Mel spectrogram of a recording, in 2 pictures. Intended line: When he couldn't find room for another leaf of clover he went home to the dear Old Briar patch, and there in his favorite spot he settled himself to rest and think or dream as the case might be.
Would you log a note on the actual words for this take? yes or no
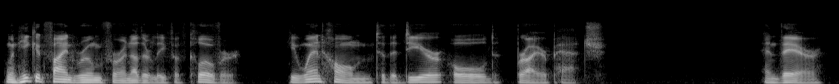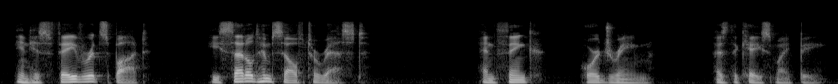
yes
